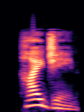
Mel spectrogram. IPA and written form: hˈaɪdʒ.in (hygiene)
